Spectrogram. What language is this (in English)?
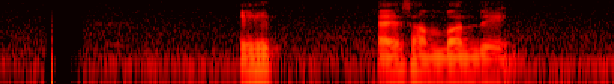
Sinhala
